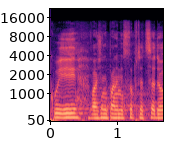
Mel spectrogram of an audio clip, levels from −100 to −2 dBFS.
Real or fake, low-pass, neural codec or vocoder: fake; 14.4 kHz; vocoder, 44.1 kHz, 128 mel bands every 512 samples, BigVGAN v2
